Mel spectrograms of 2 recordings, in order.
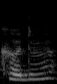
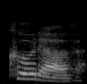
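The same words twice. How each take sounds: First: The v follows the d with no vowel between. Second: A short uh vowel comes before the v. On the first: The speaker calls it wrong. "they just add the V and they say could've. It's not could've" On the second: The speaker calls it right. "We put a little uh sound in there"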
